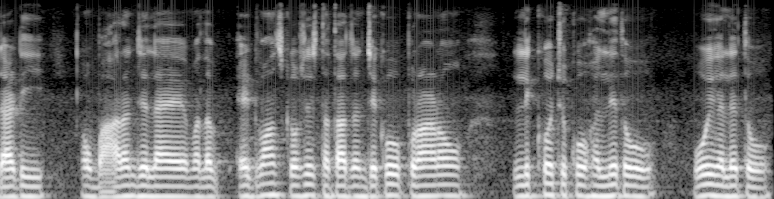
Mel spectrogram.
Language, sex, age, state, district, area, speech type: Sindhi, male, 30-45, Maharashtra, Thane, urban, spontaneous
